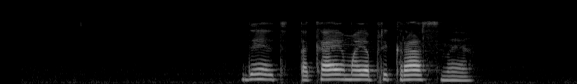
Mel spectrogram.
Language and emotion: Russian, positive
